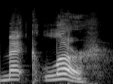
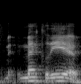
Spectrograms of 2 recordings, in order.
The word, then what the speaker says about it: McLear: And so you have a band, an Isle of Man band called McLur. Is everyone from the Isle of Man in the band? Am I saying it right? Well, it's a mix. It's McLear, but it's three of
